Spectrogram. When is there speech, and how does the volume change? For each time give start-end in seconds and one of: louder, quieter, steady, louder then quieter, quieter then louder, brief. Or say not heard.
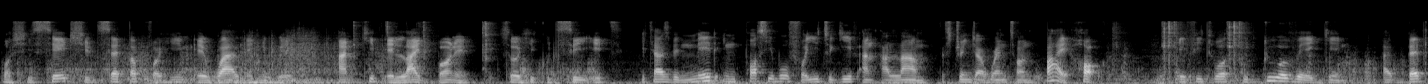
0.0-14.2 steady.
